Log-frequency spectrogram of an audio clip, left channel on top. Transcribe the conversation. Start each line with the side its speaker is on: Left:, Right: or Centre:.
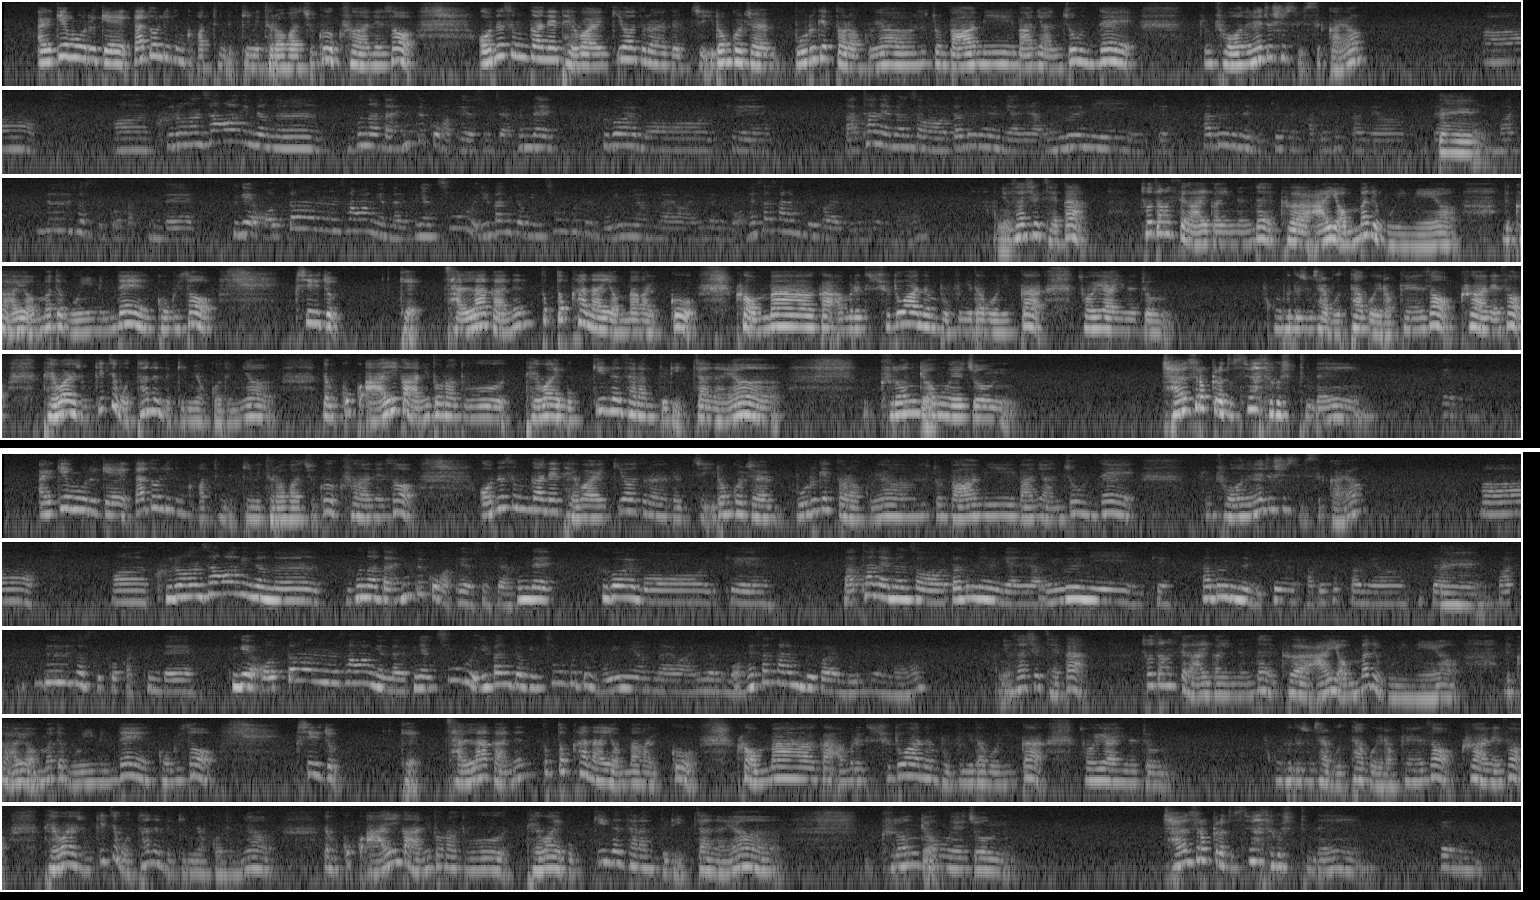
Left: 알게 모르게 따돌리는 것 같은 느낌이 들어가지고, 그 안에서 어느 순간에 대화에 끼어들어야 될지 이런 걸 잘 모르겠더라고요. 그래서 좀 마음이 많이 안 좋은데 좀 조언을 해주실 수 있을까요?
Right: 아, 아, 그런 상황이면은 누구나 다 힘들 것 같아요, 진짜. 근데 그걸 뭐 이렇게 나타내면서 따돌리는 게 아니라 은근히 이렇게 따돌리는 느낌을 받으셨다면 진짜
Left: 네.
Right: 많이 힘드셨을 것 같은데 그게 어떤 상황이었나요? 그냥 친구, 일반적인 친구들 모임이었나요? 아니면 뭐 회사 사람들과의 모임이었나요?
Left: 아니요, 사실 제가 초등학생 아이가 있는데 그 아이 엄마들 모임이에요. 근데 그 아이 엄마들
Right: 음.
Left: 모임인데 거기서 확실히 좀 이렇게 잘 나가는 똑똑한 아이 엄마가 있고 그 엄마가 아무래도 주도하는 부분이다 보니까 저희 아이는 좀 공부도 좀 잘 못하고 이렇게 해서 그 안에서 대화에 좀 끼지 못하는 느낌이었거든요. 근데 뭐 꼭 아이가 아니더라도 대화에 못 끼는 사람들이 있잖아요. 그런 경우에 좀 자연스럽게라도 <laughs> 스며들고 싶은데,
Right: 네네.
